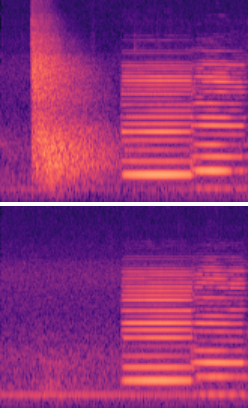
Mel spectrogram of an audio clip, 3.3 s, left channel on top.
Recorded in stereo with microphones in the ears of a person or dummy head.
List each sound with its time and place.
1.6 s a violin: 20° left (ahead or behind), 0.8 m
